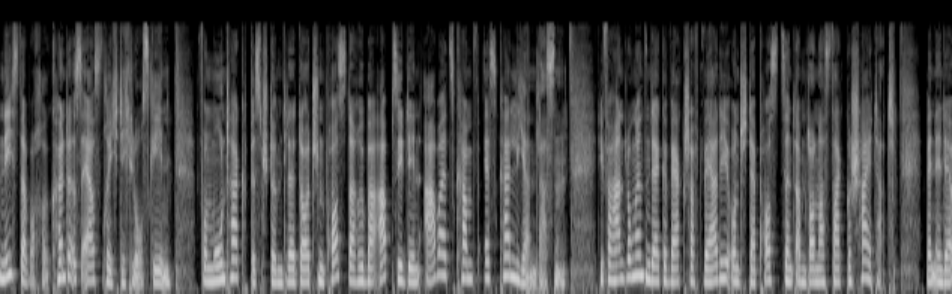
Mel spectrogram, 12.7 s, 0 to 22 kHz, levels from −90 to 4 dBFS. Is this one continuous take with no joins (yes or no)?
no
